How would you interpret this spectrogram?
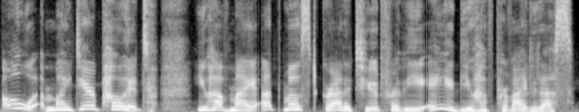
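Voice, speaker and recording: Formal, dutiful knight commander. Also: female voice, a little high, lively intonation, a little slow, no room sound. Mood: grateful. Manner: formal, polite, composed. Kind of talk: video game voice acting.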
